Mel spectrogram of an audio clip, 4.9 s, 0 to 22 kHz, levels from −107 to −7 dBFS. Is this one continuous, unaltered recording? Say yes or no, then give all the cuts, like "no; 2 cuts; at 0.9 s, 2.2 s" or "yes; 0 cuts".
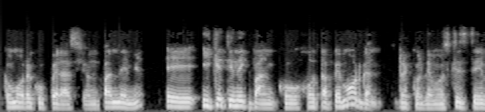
no; 4 cuts; at 1.0 s, 1.5 s, 2.5 s, 3.8 s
